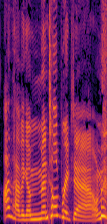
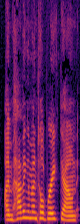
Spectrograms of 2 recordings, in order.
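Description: First: It is said in a light, sparkly, playful tone. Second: It is said in a plain, serious tone. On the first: The distress is made light and cute. "you read it like" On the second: The distress is meant sincerely. "there's a huge difference between"

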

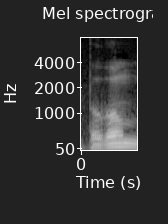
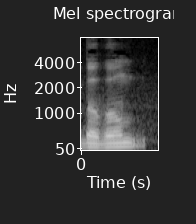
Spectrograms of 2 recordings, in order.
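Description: First: The beat is quick and hurried. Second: The beat is slow and relaxed. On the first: The person is stressed. "you start hearing the heart start being faster" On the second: The person is calm. "Normal, just relaxed heartbeat"

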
